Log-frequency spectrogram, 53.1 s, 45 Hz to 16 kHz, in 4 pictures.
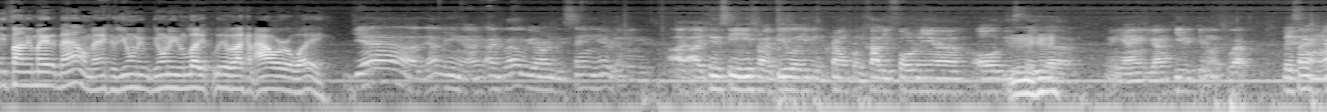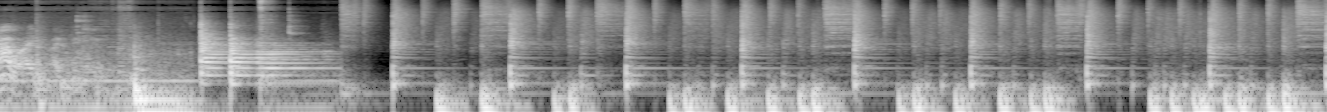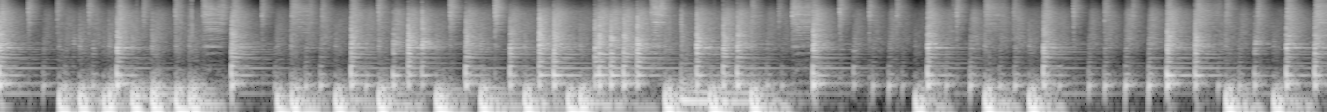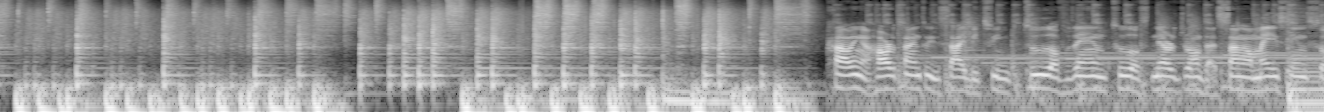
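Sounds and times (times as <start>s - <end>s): hi-hat and cymbals: 16.7s - 53.0s
kick drum beats: 24.8s - 26.3s, 27.1s - 28.7s.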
